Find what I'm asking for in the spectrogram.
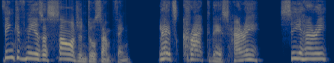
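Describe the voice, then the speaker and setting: An actor playing a smooth-talking, manipulative middle-aged union boss who speaks in a sing-song, falsely friendly way and drops low whenever he says his listener's name. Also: sing-song, normal speed, sharp tone, dry recording, studio quality, full character voice. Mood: wheedling. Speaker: game character. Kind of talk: video game voice acting.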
